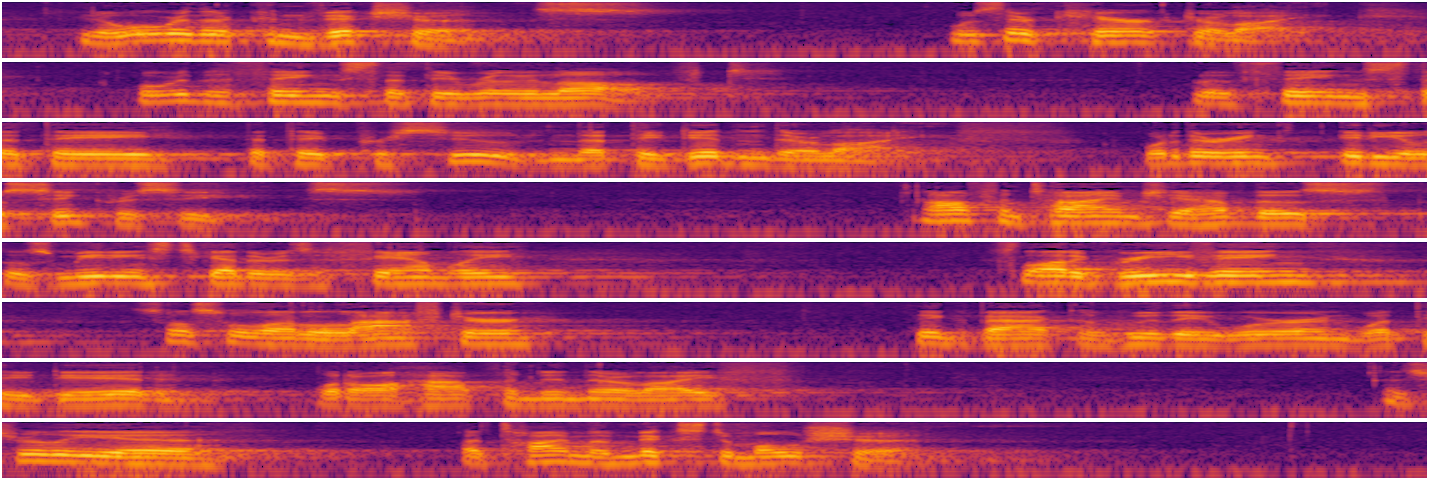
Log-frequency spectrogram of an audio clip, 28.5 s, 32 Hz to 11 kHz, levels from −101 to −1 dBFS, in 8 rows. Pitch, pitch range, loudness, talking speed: 135 Hz, 115-160 Hz, -24 LUFS, 180 wpm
